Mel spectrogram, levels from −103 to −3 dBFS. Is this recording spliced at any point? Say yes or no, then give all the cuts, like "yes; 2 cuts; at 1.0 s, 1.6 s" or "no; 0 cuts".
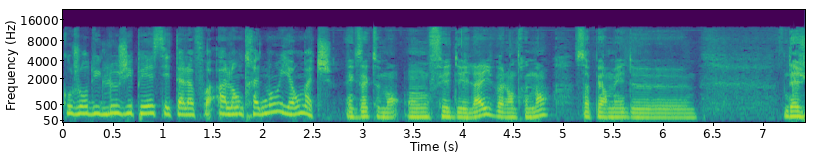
no; 0 cuts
